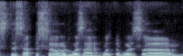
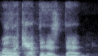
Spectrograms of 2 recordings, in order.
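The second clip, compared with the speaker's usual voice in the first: put-on grouchy character voice. Retelling an episode, the speaker quotes McCoy: grouchy McCoy impression. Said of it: "grouchy McCoy".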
